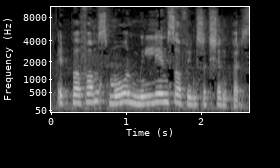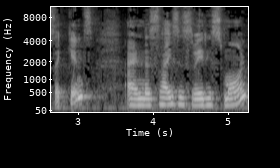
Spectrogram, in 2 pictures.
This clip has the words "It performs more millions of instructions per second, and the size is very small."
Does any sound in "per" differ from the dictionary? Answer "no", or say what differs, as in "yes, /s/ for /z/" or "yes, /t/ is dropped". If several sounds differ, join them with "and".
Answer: no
